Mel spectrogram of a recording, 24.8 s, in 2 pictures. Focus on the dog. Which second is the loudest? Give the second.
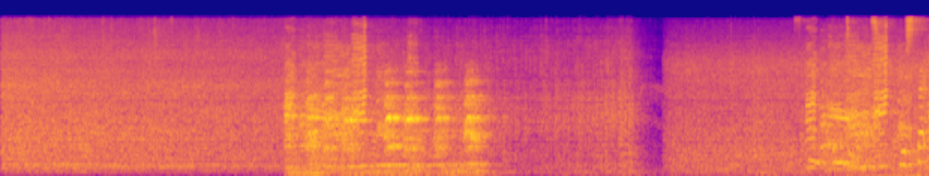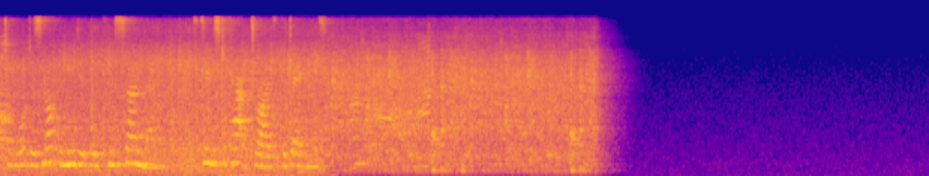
5 s.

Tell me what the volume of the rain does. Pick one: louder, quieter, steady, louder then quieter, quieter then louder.
quieter then louder.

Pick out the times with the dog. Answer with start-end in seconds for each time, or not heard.
3.8-6.5.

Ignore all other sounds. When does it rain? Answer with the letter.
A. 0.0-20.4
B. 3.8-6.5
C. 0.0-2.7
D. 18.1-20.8
A.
